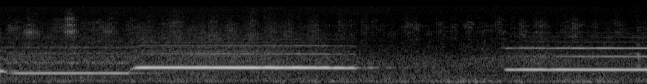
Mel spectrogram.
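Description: Background music: a solo flute playing slow, long held notes. A lower note gives way to a higher one held for about two seconds, and after a pause of over a second another note begins near the end.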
